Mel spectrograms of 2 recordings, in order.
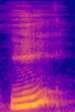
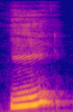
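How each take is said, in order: First: It is said with the second tone. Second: The same.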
